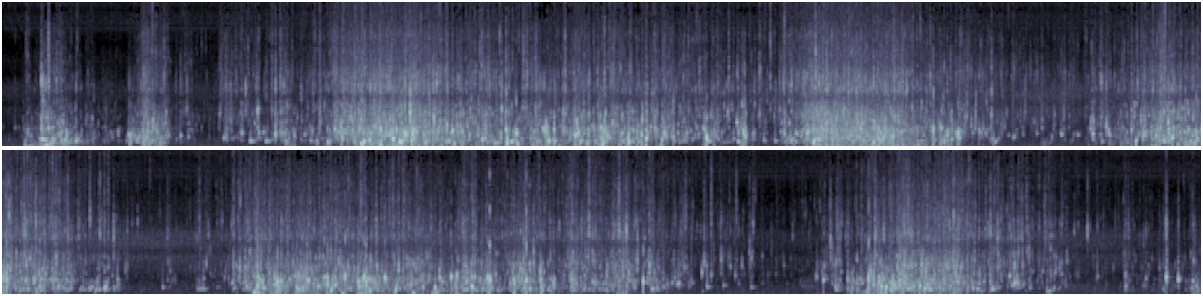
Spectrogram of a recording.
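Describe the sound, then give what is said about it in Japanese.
Water rinsing and pouring in several long, rushing surges separated by brief quiet gaps, loud and steady, with no talk. “そのまま閉じたまま、もう少しお流しいたしますね。”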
